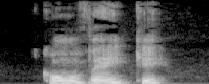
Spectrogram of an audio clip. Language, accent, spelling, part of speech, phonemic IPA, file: French, Canada, convainquait, verb, /kɔ̃.vɛ̃.kɛ/, LL-Q150 (fra)-convainquait.wav
- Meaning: third-person singular imperfect indicative of convaincre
